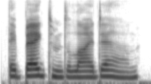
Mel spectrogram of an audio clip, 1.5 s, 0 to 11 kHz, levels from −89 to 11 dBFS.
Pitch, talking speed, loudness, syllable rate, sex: 205 Hz, 235 wpm, -18 LUFS, 5.6 syllables/s, female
